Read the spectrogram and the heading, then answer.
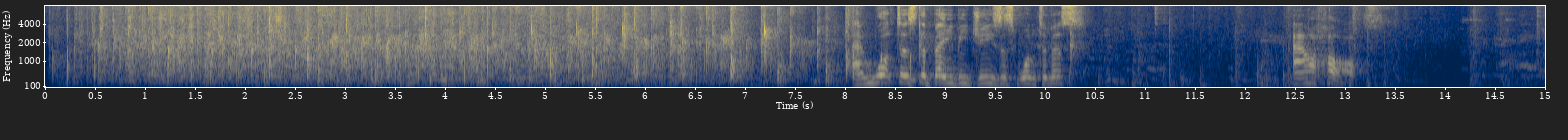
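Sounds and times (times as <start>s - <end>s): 
audience applause: 0.0s - 8.3s
speech: 8.1s - 10.5s, 12.5s - 13.4s.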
